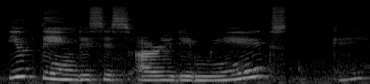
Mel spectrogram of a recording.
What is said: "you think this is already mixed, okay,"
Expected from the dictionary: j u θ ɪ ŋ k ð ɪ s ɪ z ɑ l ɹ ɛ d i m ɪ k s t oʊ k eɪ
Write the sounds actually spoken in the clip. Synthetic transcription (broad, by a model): j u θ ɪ ŋ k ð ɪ s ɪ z ɑ l ɹ ɛ d i m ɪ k s oʊ k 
